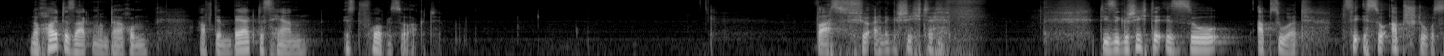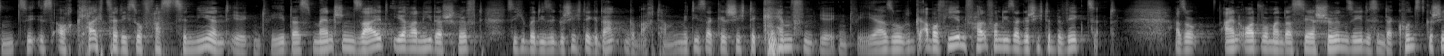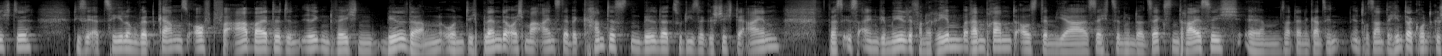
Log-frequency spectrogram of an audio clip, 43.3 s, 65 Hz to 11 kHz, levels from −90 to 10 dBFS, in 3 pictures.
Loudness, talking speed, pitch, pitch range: -27 LUFS, 150 wpm, 130 Hz, 115-140 Hz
